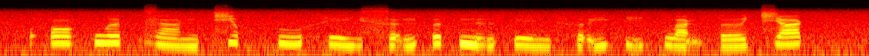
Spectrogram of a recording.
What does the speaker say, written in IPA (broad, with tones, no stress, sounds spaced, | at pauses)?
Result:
ʔ ɔ˧ k w ə˦˥ t̚ z a̤˨˩ ŋ t͡ɕ ə˦˥ p̚ k u˨˦ h e̤˨˩ j s ə̰˧˥ n ʔ ə˦˥ t̚ n ɨ̰˧˥ ʔ e̤˨˩ n h ə̰˧˥ j ʔ ḭ˧˥ k w a̰˧˨ ŋ ʔ əː˨˦ t͡ɕ a˦˥ k̚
